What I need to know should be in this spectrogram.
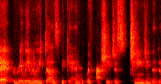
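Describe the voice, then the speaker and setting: A somewhat breathy, medium-pitched female voice at a very fast pace. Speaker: peace activist and panelist. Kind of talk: panel discussion. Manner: hesitant, many fillers.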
